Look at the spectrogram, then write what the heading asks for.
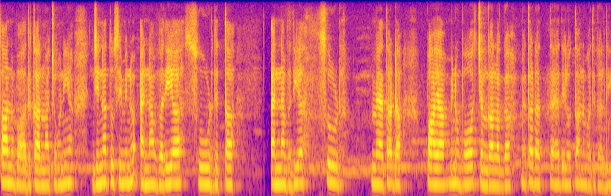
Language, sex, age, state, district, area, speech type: Punjabi, female, 18-30, Punjab, Tarn Taran, rural, spontaneous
